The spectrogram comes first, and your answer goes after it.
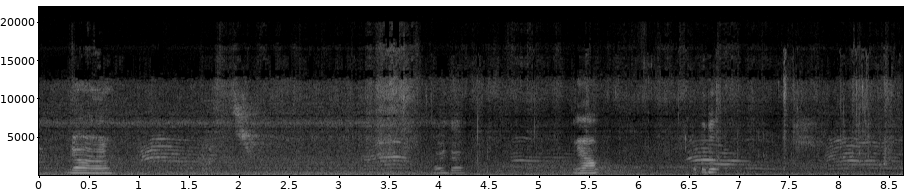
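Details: Timid ear-tipped cat Chanta, old name Nyaa, crying while caught and sheltered indoors from Typhoon No. 10 in September 2020; repeated sharp meows at irregular intervals, a few loud and falling in pitch, over a noisy low background.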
